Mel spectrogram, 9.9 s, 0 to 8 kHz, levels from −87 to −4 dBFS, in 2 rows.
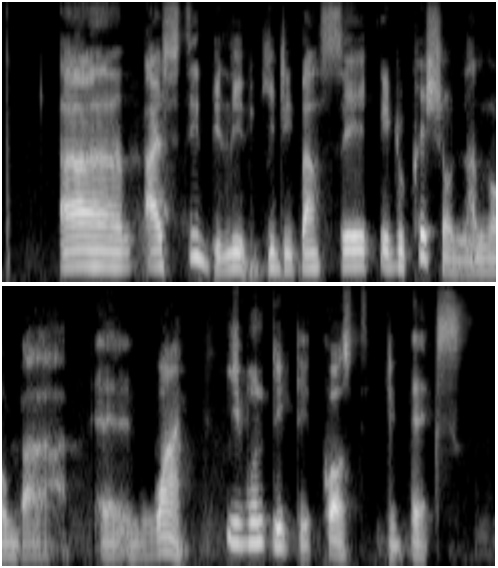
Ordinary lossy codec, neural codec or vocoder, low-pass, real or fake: none; codec, 16 kHz, 1 kbps, FreqCodec, larger model; none; fake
